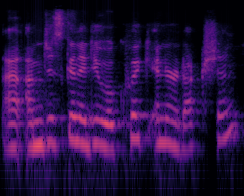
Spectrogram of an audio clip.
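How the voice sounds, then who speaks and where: Woman cohost, warm and gushy, laughs a lot, lots of ums, on a video call. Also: a little high, fairly even intonation, quick pace. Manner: warm, gushing, laughs easily, frequent fillers. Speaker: podcast co-host. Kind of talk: casual chat and interview hosting.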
